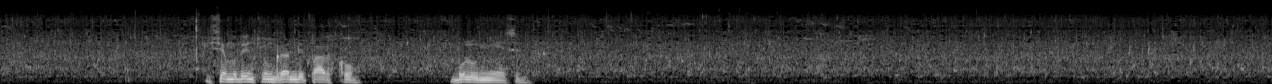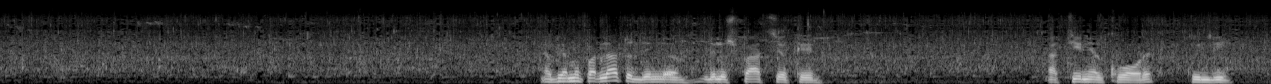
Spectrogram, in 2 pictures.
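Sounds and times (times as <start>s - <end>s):
small stream babbling in a large park in Bologna: 0.0s - 25.4s
speech: 2.0s - 3.7s, 4.5s - 5.4s, 18.2s - 21.0s, 23.2s - 25.1s.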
